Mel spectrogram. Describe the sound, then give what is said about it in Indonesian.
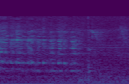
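A turkey gobbles in a rapid, warbling burst of throaty calls, steady, with no talking over it. “Ayam, ayam masuknya bukan burung. Oh, gitu ya. Ayam kalkun.”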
